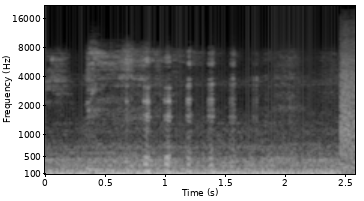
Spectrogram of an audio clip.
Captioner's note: laughing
